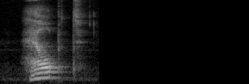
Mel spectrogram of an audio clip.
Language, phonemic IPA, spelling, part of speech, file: Dutch, /ˈhɛlpt/, helpt, verb, Nl-helpt.ogg
- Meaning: inflection of helpen: 1. second/third-person singular present indicative 2. plural imperative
